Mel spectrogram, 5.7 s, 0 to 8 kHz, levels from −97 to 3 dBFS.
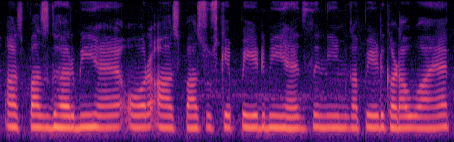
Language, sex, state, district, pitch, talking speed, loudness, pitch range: Hindi, female, Uttar Pradesh, Muzaffarnagar, 210 Hz, 180 wpm, -30 LUFS, 205-215 Hz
